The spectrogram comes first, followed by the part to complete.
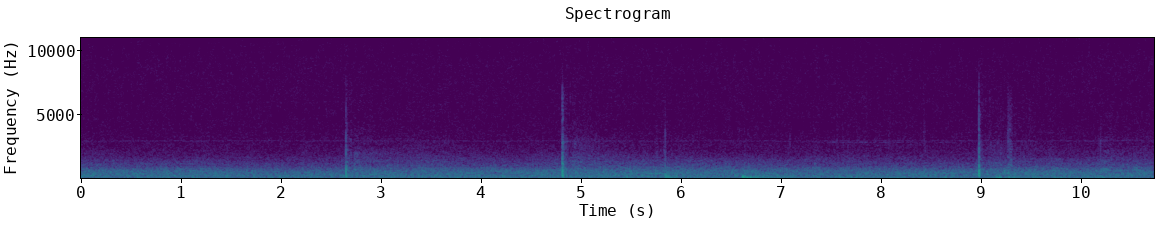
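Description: Badminton rackets striking a shuttlecock in a rally: about five sharp cracks, one to two seconds apart, with a low thump near the middle. Under them is a steady murmur from the arena crowd.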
